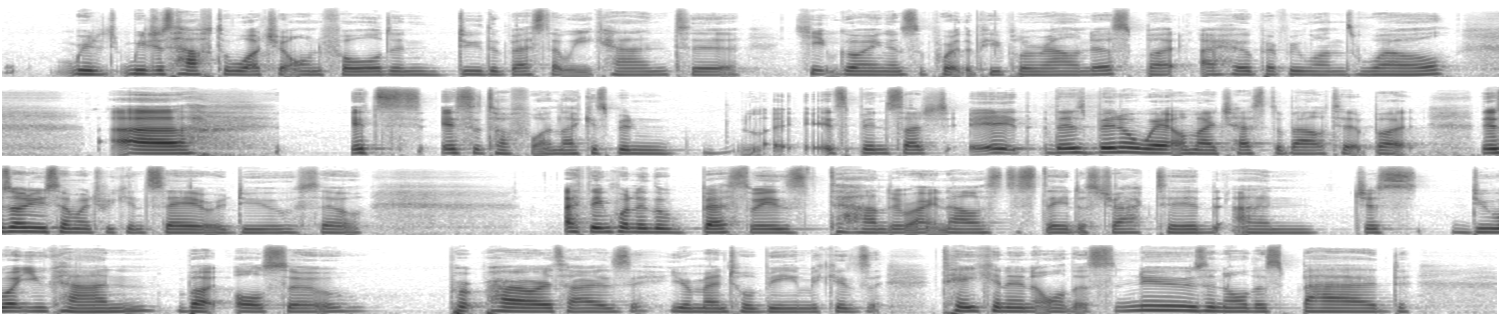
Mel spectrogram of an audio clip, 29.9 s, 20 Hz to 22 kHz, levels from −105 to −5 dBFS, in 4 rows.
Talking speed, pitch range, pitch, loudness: 200 wpm, 175-195 Hz, 180 Hz, -39 LUFS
